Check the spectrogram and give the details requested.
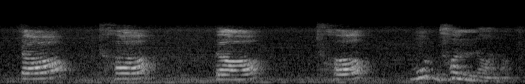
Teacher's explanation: জিহ্বাটা একটু চ্যাপ্টা করে নিয়ে ওপরের যে শক্ত অংশটা আছে, সে শক্ত অংশটাকে জিহ্বার অগ্রভাগ স্পর্শ করে। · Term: মূর্ধা বর্ণ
